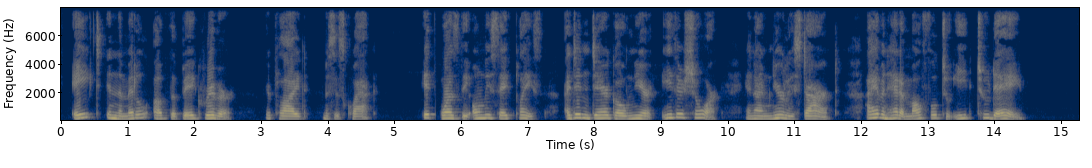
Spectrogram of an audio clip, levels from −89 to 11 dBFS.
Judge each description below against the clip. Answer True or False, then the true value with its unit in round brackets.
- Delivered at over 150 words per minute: False (145 wpm)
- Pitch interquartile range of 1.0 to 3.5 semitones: True (3.1 semitones)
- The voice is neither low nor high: False (210 Hz)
